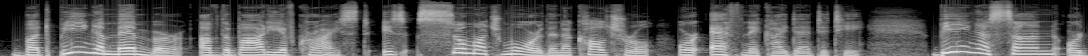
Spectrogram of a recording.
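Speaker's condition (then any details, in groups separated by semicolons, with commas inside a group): No condition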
